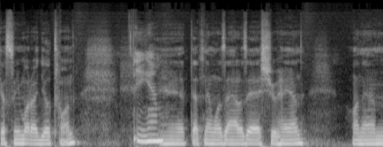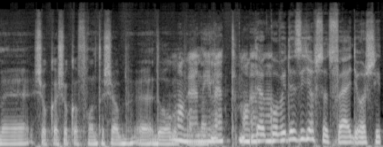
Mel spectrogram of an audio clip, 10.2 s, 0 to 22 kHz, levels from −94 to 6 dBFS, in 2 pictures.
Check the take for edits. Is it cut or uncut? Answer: cut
